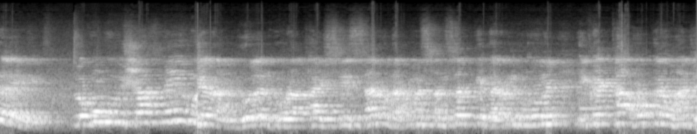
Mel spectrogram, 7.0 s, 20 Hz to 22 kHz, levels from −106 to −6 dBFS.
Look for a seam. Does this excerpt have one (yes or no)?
yes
